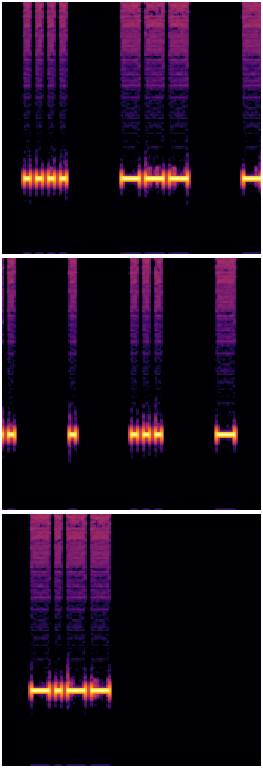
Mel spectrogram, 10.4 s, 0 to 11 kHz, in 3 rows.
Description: Morse code, heard as a keyed tone, about 15 wpm, spaced as for 8 wpm, 1000 Hz. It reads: HONESTY
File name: qotdfiles / 8wpm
